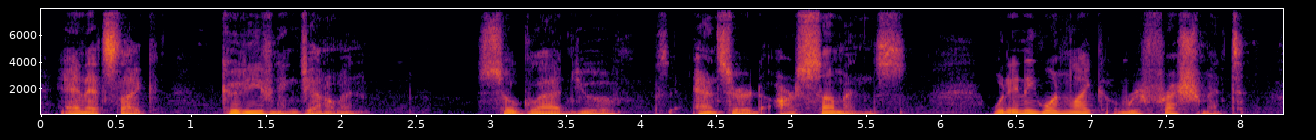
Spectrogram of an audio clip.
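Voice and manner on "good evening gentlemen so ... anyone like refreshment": effeminate yet masculine male elf voice. Voicing an elf who greets the players: effeminate masculine elf voice. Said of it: "a very effeminate, masculine voice".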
